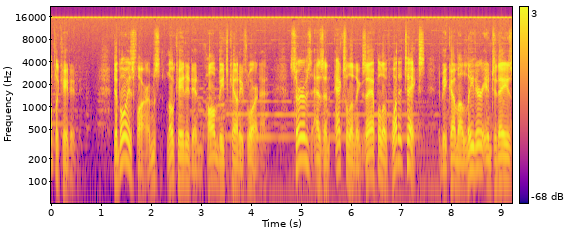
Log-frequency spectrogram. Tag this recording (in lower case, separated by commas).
music, speech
